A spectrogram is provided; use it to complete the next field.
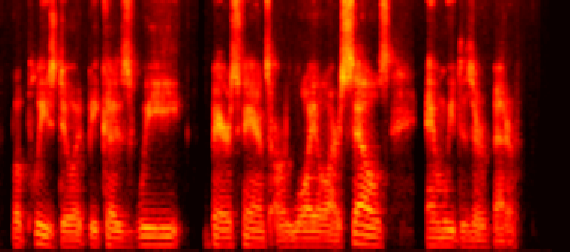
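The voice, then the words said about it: Soft, quiet fatherly voice. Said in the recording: “your voice got like really mute, like soft there ... I went into my dad voice”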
